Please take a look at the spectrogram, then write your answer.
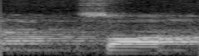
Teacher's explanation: Jadi sa ni sifat yang sebelum ni kita belajar itu adalah hamas. Sad itu adalah bersifat dengan hamas, berdesir kan.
